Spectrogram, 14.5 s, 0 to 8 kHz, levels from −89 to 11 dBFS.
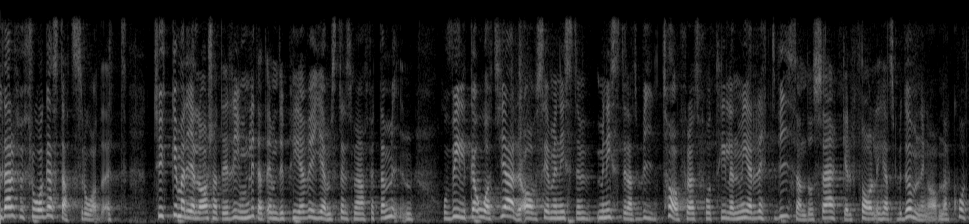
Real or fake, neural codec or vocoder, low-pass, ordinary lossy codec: real; none; 7.2 kHz; none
